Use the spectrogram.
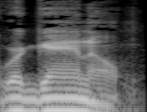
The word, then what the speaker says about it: Regano: Tell us about Frank Regano, if I'm pronouncing that correctly. Yeah, you are. Regano, whichever you want to say.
